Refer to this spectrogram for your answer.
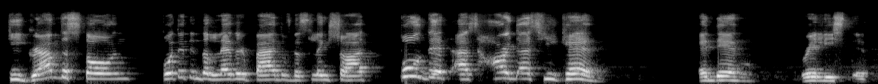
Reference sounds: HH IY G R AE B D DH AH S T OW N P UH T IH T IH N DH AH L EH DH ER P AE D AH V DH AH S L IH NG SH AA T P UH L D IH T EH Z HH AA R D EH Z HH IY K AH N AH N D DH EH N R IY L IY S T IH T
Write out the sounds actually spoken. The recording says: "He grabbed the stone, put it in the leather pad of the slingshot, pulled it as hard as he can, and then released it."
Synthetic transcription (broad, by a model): HH IY G R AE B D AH S T OW N P UH T IH T IH N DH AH L EH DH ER P AE D AH V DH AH S L IH NG SH AA T P UH L D IH T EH S HH AA R D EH S HH IY K AH N AH N D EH N R IY L IY S T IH T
